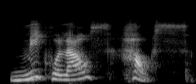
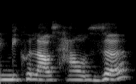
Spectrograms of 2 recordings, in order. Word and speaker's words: Nikolaus Haus: Now, remember, we don't have the E at the end. So we don't say Nikolaus Hause like we have in English, Nikolaus Haus.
